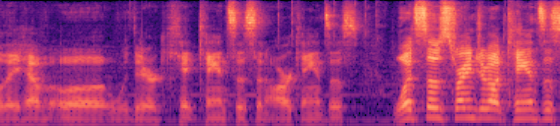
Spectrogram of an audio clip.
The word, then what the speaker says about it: Arkansas: Our Kansas communism. It's not your Kansas, it's Arkansas. If it was Arkansas, it would be spelled that way, but it's not spelled that way.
